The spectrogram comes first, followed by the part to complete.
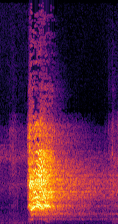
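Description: Group of taekwondo athletes shouting a kihap together during Koryo poomsae: one short, loud yell about half a second in, ringing on in the hall's echo as it fades.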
